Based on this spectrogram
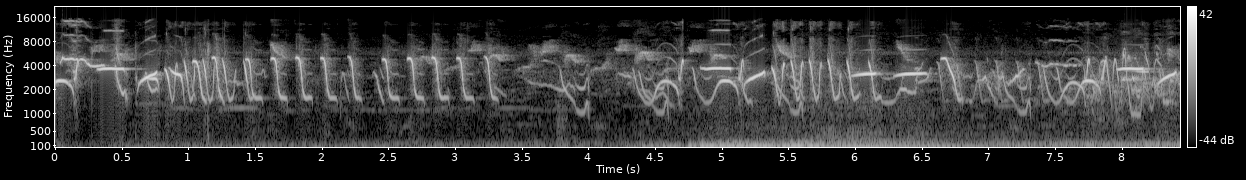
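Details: Mangrove whistler singing busily in the wild; a rapid, dense run of sweeping whistled and rippling notes, with fast repeated up-down strokes early on, then clear drawn-out whistles mixed with chattering phrases and a faint low rumble.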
